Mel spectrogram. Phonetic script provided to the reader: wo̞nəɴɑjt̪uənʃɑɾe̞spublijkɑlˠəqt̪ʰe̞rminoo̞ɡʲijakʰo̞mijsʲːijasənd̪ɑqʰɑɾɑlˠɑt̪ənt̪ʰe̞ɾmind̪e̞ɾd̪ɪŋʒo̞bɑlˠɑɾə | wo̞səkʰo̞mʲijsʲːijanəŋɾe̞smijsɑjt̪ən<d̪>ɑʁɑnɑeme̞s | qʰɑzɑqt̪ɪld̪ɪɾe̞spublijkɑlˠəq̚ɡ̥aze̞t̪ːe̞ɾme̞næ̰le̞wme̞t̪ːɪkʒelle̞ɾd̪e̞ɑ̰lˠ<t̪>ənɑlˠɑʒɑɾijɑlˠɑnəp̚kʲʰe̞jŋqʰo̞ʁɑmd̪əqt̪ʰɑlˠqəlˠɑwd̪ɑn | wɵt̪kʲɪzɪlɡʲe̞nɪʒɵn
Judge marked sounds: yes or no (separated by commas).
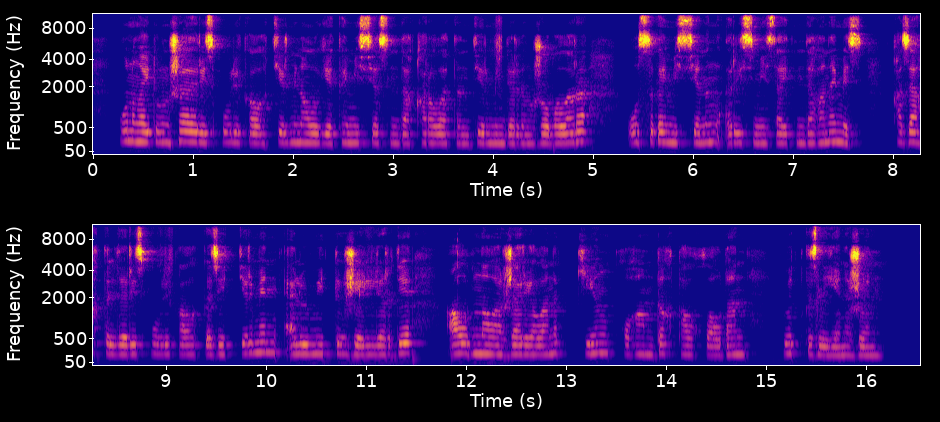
yes, no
